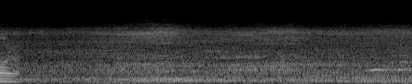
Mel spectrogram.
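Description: Steady vehicle and traffic noise heard inside a car cabin, with a faint low hum underneath.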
